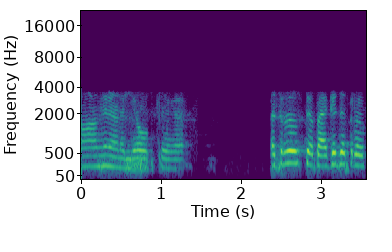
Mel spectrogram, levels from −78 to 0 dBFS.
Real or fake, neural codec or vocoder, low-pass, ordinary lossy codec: real; none; 3.6 kHz; none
